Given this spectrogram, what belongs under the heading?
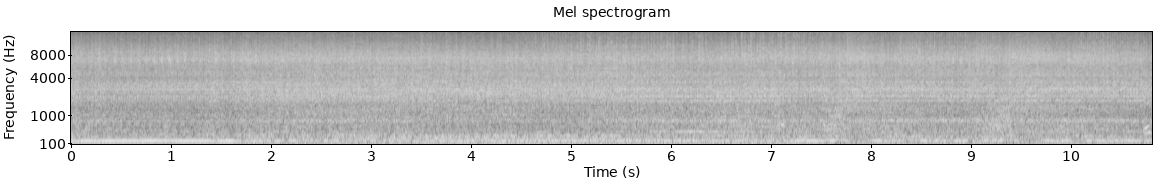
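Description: Loud, steady running of the roller-cam engine in a 1955 Chevrolet 3100 pickup, a constant throaty drone with slight pitch shifts, close and uninterrupted.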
